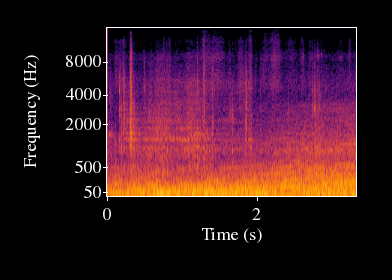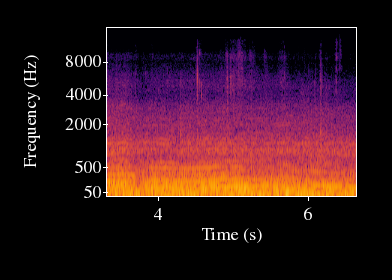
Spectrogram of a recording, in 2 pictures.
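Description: A 2022-2023 Mazda3 Carbon Edition sedan's engine revs hard in sport mode and climbs in pitch under acceleration, a loud continuous rumbling growl with a brief shift partway through.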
